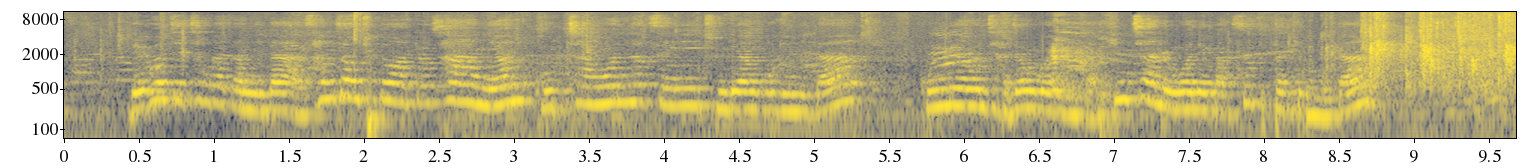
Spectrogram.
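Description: A woman speaks through a microphone over loudspeakers in a large echoing hall.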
